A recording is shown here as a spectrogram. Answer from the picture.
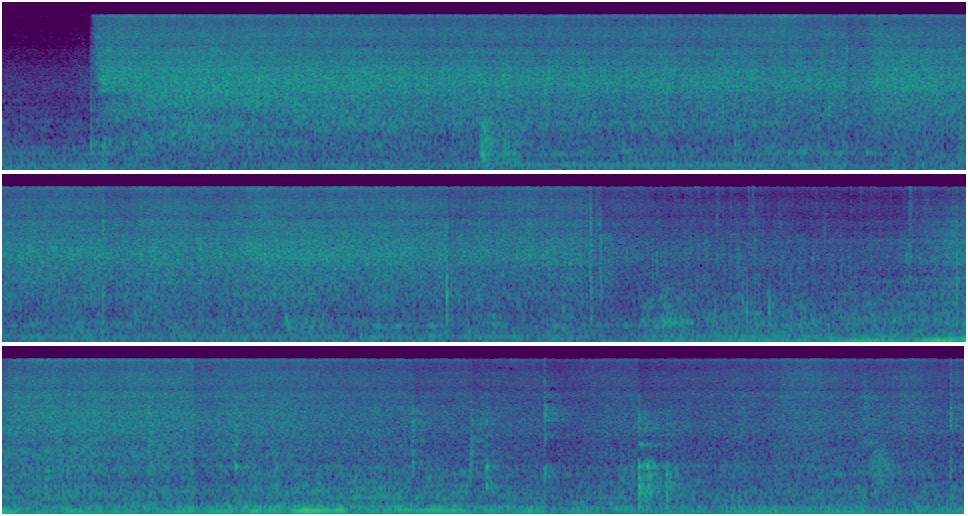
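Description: Chicken pieces drop into hot butter in a steel kadai about a second in and sizzle loudly, while a steel spatula stirs and scrapes against the pan with scattered clinks.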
